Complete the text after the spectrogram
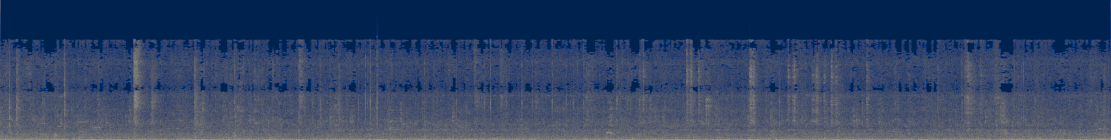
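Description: A steam engine chuffs and hisses out steam.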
